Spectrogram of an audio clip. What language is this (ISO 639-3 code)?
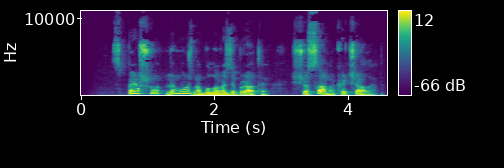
ukr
